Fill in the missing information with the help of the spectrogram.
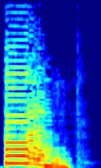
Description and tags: The first of a series of saxophone samples. The format is ready to use in sampletank but obviously can be imported to other samplers. I called it "free jazz" because some notes are out of tune and edgy in contrast to the others. The collection includes multiple articulations for a realistic performance.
